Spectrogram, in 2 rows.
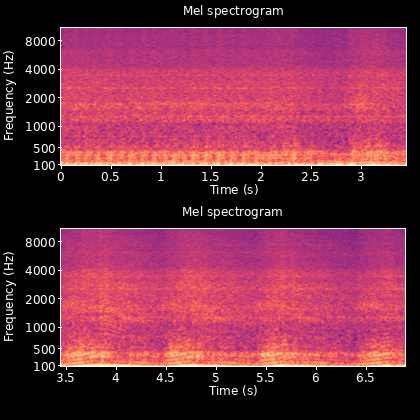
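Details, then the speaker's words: Fully built 2008-2015 Mitsubishi Evo X, first start-up after cam and AMS fuel rail changes; running very rich, 10 AFR, surging and stumbling under held throttle, won't idle by itself; cause unconfirmed, possibly flooded. "I wish I could get it to stay running but I honestly won't even idle by itself right now"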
